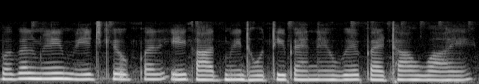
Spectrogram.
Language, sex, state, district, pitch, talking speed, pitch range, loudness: Hindi, female, Uttar Pradesh, Lucknow, 220 Hz, 160 wpm, 215-240 Hz, -14 LUFS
